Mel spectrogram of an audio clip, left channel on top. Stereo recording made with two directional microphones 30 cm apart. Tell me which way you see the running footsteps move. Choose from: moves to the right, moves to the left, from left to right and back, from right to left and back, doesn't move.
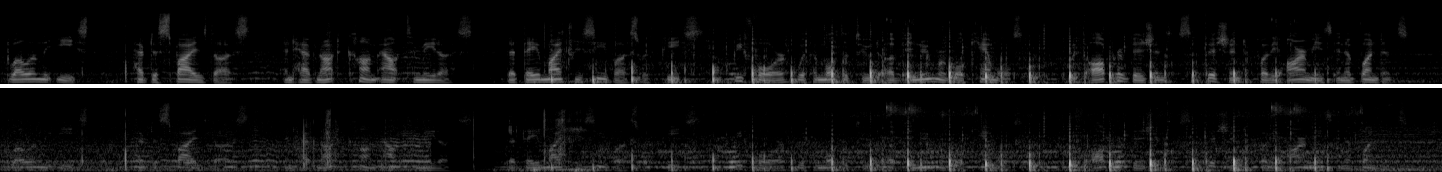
moves to the right.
